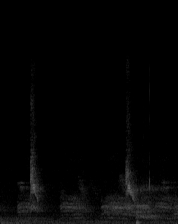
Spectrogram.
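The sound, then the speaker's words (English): Crows cawing in a rough, harsh series of calls, a few loud squawks standing out over a steady chorus of raspy caws, with no voices present. “Oh, the noisy old crows have always got something to say.”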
